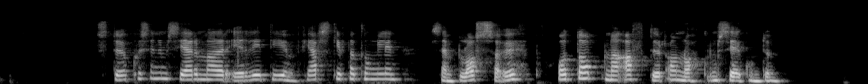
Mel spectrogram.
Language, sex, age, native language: Icelandic, female, 50-59, Icelandic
